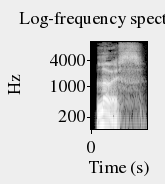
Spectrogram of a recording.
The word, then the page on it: loess: British English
